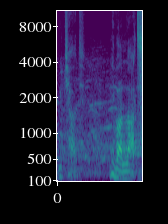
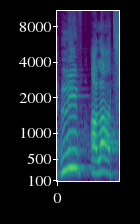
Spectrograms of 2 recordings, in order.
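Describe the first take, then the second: First: Low, softer self-address; said to oneself. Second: Loud, high, drawn-out exhortation; rousing charge. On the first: Preacher showing how to say it to yourself, low and personal. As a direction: charge yourself privately, by name. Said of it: "say it to yourself". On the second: Preacher showing the congregation what to tell neighbours, loud rousing charge. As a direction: proclaim it slowly to the whole room. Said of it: "Tell them". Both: Shown as a demonstration.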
